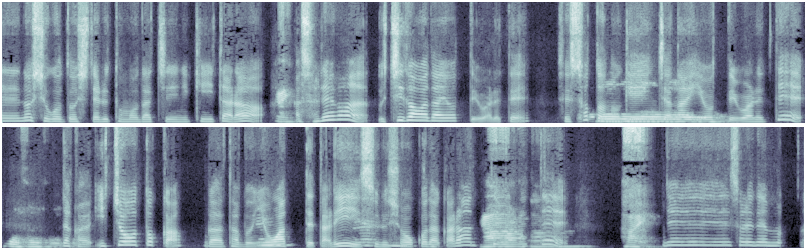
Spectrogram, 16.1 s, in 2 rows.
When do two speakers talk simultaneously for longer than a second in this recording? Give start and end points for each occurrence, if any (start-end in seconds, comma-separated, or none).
11.5-13.7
